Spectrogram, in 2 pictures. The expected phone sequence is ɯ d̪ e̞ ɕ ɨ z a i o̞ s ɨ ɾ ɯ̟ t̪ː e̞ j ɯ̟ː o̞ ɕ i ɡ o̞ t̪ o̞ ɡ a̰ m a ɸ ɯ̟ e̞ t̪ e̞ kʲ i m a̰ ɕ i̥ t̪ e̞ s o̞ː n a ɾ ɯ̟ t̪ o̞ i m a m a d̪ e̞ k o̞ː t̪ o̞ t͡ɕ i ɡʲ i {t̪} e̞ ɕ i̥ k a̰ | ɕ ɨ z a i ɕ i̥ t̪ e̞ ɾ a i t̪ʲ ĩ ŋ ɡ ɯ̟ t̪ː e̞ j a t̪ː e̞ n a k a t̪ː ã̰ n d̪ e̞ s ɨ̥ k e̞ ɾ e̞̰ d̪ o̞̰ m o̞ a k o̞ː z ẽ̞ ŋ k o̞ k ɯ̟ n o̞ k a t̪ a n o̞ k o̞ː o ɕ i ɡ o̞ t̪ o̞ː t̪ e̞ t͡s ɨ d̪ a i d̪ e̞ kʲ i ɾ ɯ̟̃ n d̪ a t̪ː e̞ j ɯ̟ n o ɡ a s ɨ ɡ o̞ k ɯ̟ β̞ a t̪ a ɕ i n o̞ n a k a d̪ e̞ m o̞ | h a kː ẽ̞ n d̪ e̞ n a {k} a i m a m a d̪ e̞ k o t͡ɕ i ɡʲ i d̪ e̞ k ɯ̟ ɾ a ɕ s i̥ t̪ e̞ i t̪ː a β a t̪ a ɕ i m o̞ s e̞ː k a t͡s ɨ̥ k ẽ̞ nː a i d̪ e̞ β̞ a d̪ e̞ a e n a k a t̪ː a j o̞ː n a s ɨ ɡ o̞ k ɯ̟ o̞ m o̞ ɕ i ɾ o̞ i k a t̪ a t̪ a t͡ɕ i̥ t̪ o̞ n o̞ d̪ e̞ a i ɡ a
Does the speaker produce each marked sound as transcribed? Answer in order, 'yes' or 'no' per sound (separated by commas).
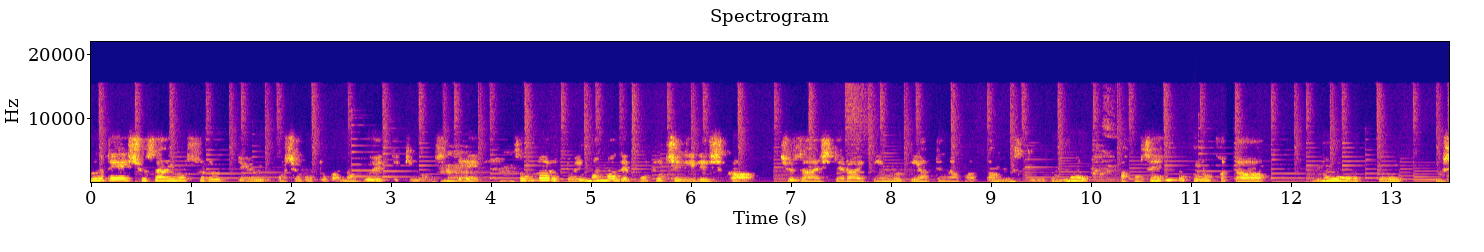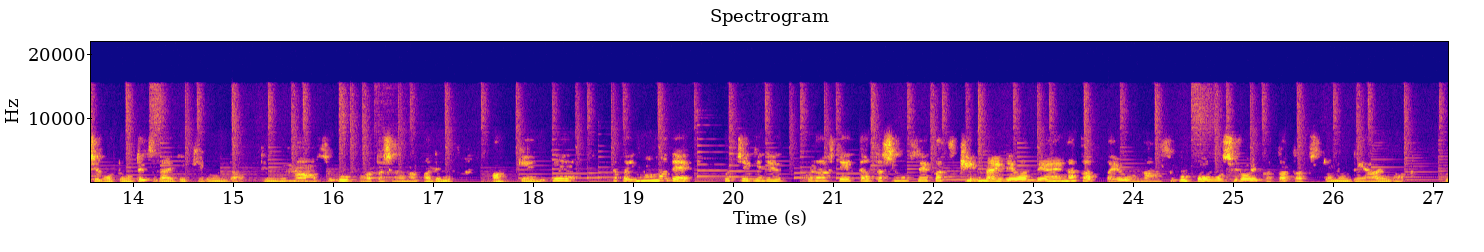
no, yes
